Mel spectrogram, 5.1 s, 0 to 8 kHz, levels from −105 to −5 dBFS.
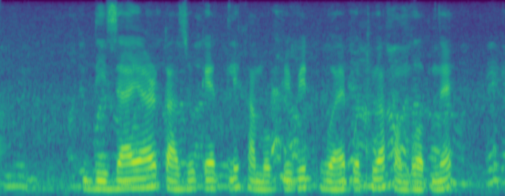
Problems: continuous background conversations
